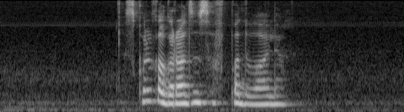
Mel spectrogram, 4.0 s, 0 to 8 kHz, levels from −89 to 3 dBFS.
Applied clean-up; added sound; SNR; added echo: none; none; none; none.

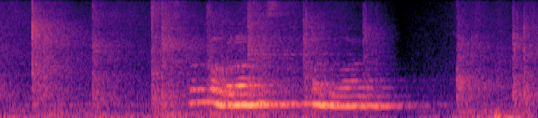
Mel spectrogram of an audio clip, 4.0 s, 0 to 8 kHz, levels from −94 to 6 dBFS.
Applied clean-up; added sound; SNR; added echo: none; Walk, footsteps; 14 dB; reverberation time 0.9 s.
